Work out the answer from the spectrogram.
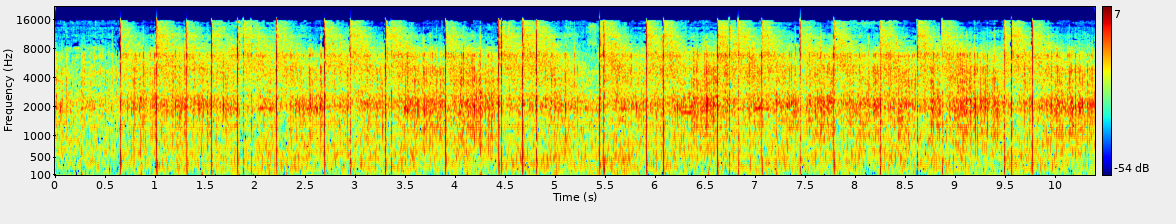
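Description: Fireworks display going off: a dense run of sharp bangs, about two or three a second, over a steady crackling hiss.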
